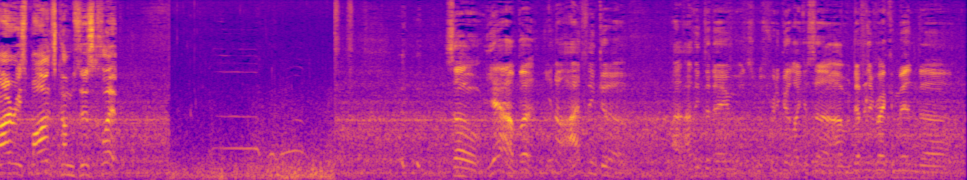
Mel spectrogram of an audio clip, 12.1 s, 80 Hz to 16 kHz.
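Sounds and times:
water rushing around kayak: 1.8 - 6.2
wind on microphone: 2.1 - 4.6.

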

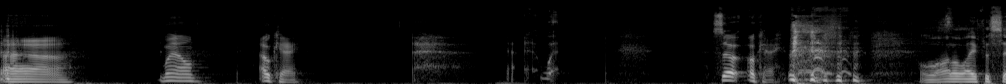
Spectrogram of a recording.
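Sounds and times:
person sighing: 4.1 - 5.5.

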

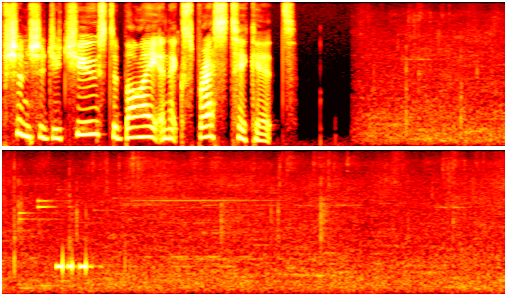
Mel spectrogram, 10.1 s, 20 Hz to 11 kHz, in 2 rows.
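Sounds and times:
low steady background noise: 0.0 - 10.0
electronic keypad beeps: 5.4 - 6.0.

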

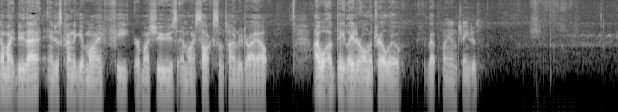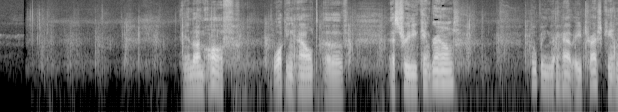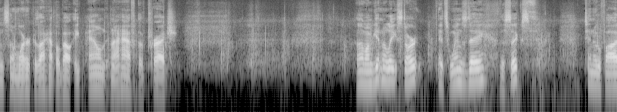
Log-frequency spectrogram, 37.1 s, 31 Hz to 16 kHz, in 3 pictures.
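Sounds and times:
footsteps on gravel: 12.9 - 37.0.

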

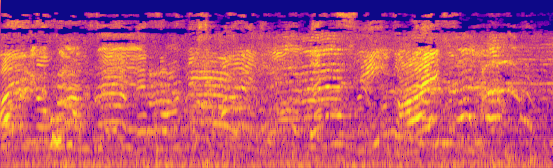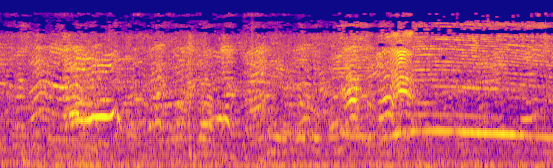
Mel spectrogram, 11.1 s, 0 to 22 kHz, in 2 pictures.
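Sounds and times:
background chatter: 0.0 - 11.0
children calling: 0.0 - 11.0.

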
